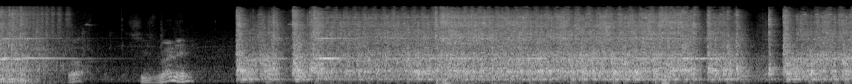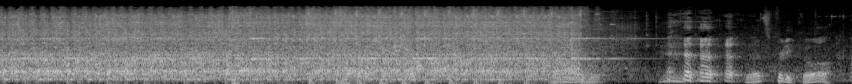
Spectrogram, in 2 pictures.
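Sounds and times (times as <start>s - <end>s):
car engine running loud: 9.2s - 14.6s.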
